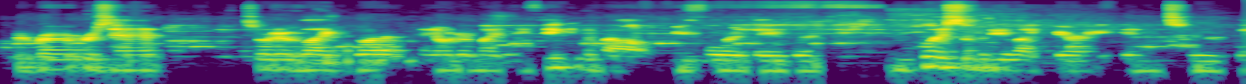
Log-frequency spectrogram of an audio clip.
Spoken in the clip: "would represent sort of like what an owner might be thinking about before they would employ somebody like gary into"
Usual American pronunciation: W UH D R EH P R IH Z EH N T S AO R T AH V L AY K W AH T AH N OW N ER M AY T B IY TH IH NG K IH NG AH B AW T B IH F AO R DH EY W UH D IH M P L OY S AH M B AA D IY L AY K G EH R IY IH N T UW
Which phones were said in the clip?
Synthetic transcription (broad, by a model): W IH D R EH P R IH Z EH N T S AO R T AH V L AY K W AH T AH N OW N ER M AY T B IY TH IH NG K IH NG AH B AW T B IH F AO R DH EY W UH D IH M P L OY S AH M B AA D IY L AY K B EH R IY IH N T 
